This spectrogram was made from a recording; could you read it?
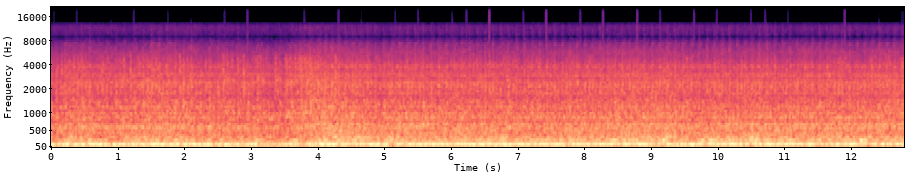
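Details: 1968 Ford Mustang 302 V8 after installing Pertronix Flame Thrower distributor and coil and Moroso plug wires, timing close to previous: settles into a steady, even low rumble with no misses, ticks or knocks; healthy idle.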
